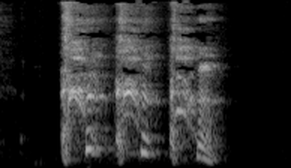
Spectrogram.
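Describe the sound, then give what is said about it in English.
A quick run of three harsh coughs, each a loud, raspy burst of breath in steady rhythm, with no talking over them and silence on either side. “Um, what I was going to say though, before I started coughing”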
